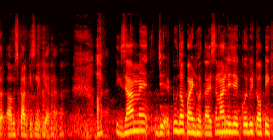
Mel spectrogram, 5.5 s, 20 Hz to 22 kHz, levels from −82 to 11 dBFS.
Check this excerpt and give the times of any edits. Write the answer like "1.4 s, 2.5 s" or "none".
2.0 s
